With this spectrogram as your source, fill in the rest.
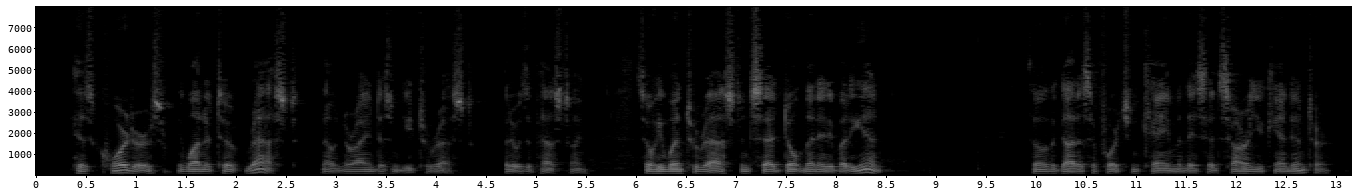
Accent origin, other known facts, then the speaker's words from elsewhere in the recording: United States; I'm American.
